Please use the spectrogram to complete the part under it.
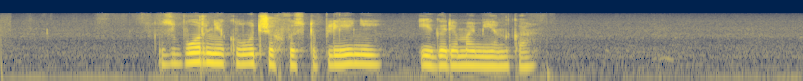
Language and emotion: Russian, neutral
